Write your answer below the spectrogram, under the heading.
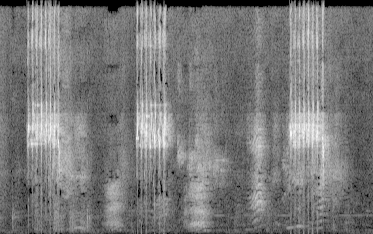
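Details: Three rapid, high, buzzy trills from a Van Hasselt's sunbird singing actively with mimicry, spaced a few seconds apart, with soft lower warbled phrases between them.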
